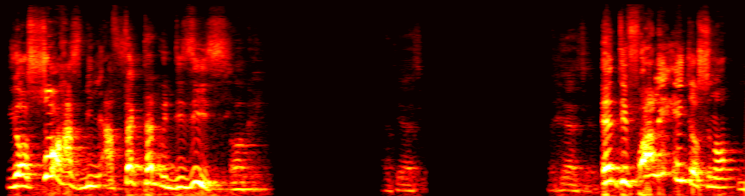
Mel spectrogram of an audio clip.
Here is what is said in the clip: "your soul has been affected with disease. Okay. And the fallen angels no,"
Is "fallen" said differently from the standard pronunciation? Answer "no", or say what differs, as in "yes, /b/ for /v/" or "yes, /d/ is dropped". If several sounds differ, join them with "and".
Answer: yes, /n/ is dropped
